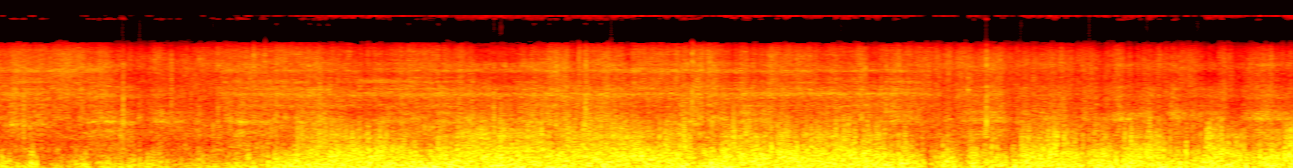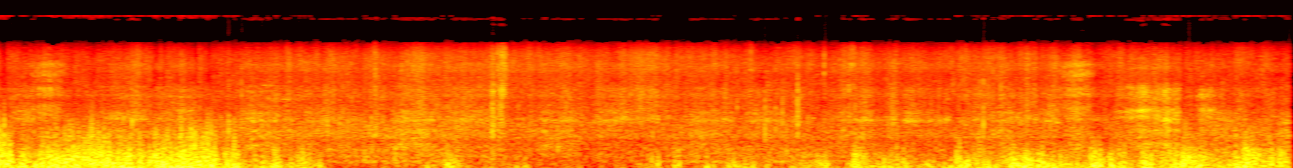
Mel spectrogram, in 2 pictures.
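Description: A mountain bike rattles over bumps in a dirt trail.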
